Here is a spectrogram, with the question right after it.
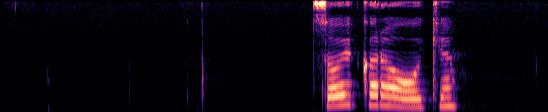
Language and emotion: Russian, neutral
